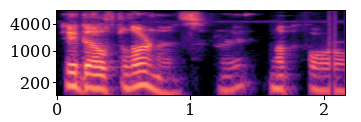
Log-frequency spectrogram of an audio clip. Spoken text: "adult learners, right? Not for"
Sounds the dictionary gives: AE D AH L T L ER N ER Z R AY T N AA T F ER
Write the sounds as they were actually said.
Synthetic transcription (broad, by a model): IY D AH L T L ER N ER Z R AY T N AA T F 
